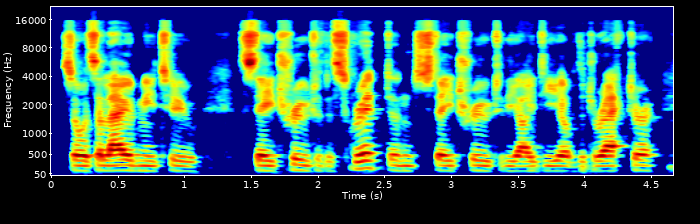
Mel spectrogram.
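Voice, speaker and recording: A man's voice: medium pitch, monotone, fairly quick, a little mellow. An Irish man talking through an unscripted, reflective vlog monologue in a thoughtful, meandering way. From Ireland. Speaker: vlogger.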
